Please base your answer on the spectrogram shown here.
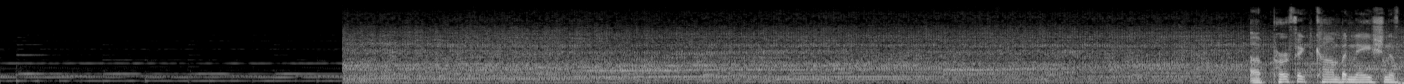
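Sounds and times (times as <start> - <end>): wood grinder engine running: 3.4 - 14.0.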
